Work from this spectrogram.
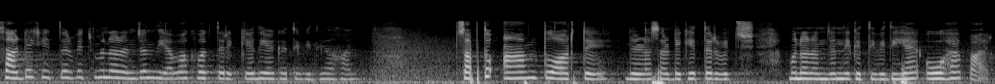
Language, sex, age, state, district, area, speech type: Punjabi, female, 18-30, Punjab, Kapurthala, urban, spontaneous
